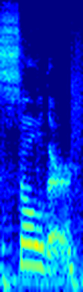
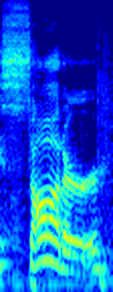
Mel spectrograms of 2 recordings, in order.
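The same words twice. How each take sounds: First: It is said with a non-American pronunciation. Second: It is said with an American pronunciation. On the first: "everywhere else says solder" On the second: "Americans say solder"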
